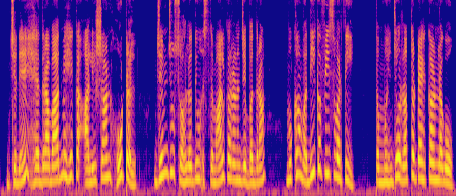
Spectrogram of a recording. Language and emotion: Sindhi, angry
